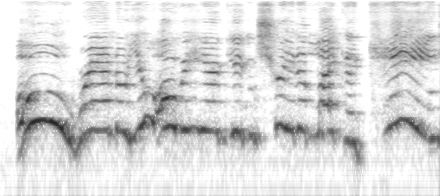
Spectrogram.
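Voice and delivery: loud, high-pitched mock amazement; mocking imitation. Host re-enacting the woman who walked up on Randall, loud mocking call-out. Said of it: "she did say it like that".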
